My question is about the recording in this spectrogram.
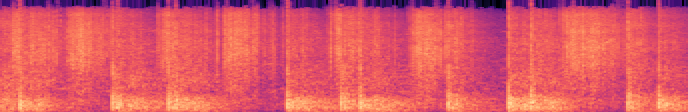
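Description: A traca, a long chain of firecrackers, going off in a continuous rapid crackle, with louder bangs every second or two.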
